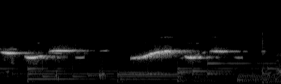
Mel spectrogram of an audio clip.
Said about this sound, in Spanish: yo tengo dolor de cabeza y él sigue silbando.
